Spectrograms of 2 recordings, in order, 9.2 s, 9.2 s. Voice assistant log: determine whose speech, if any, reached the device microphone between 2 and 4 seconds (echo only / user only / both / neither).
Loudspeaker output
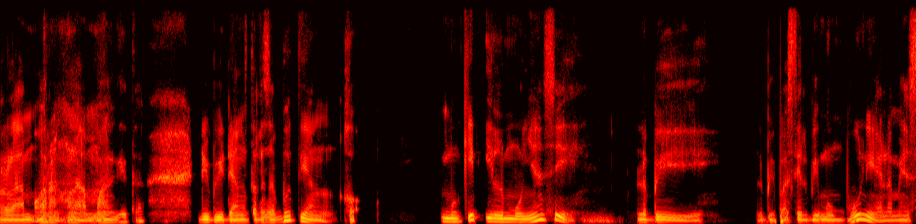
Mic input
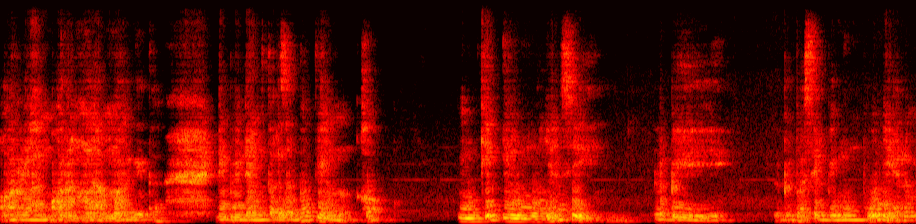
echo only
